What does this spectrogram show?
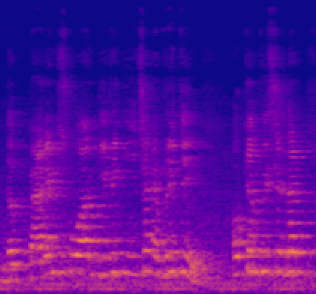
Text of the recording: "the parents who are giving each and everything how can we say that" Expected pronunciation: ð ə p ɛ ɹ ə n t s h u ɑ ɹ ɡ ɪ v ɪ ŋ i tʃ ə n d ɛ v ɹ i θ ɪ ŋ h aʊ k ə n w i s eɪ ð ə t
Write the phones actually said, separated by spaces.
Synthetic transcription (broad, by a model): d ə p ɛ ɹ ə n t s h u ɑ ɹ ɡ ɪ v ɪ ŋ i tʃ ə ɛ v ɹ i t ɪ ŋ h aʊ k ə n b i s eɪ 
